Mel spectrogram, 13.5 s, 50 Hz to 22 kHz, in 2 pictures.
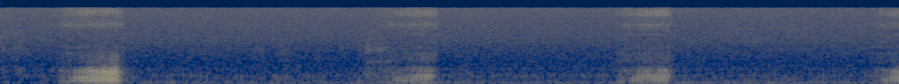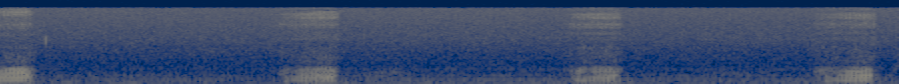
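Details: Sleeping dog: seven rattling snores at about 30 breaths a minute with quiet gaps between them; snoring.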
